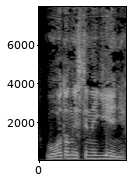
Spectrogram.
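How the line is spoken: Snort. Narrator (Russian): хмыкнул Драко

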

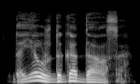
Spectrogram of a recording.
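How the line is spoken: Venomous reply. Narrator (Russian): отозвался я ядовитым голосом

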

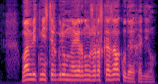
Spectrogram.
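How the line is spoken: Grunting. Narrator (Russian): Старый Аврора хмыкнул

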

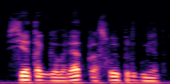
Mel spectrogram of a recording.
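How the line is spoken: Quiet comment. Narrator (Russian): тихо прокомментировал Гарольд

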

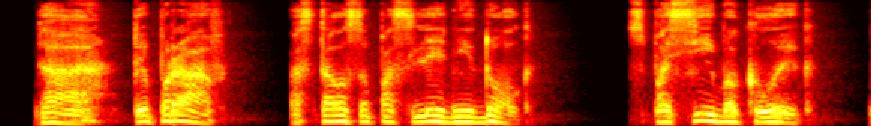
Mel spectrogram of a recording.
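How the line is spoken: Strong booming voice. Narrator (Russian): Загудел он вновь сильным голосом

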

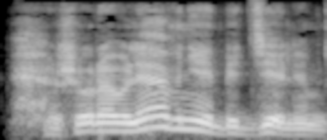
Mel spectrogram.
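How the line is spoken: Cheerful laughter. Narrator (Russian): засмеялся Капустин, окончательно повеселев

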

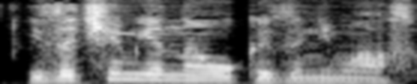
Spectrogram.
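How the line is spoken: Dejected sigh. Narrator (Russian): удрученно вздохнул Рональд Уизли

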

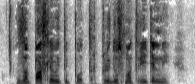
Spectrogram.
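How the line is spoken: Drowsy mumble. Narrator (Russian): пробормотал разомлевший Драко

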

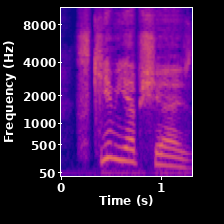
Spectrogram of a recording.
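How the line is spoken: Sigh. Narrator (Russian): вздохнул Малфой

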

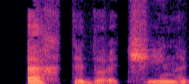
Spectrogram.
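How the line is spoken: Sad. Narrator (Russian): грустно сказал

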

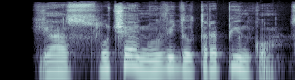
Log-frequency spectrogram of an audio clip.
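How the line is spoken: Uncertain, embarrassed. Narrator (Russian): сказал я неуверенно, понимая, как нелепо это звучит

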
